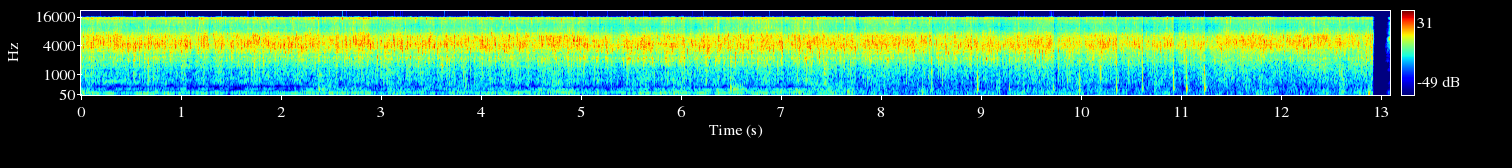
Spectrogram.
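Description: Chicken fillet fries until golden brown in hot oil, a dense, loud, continuous sizzle and crackle with sharper pops toward the end, no voices.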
